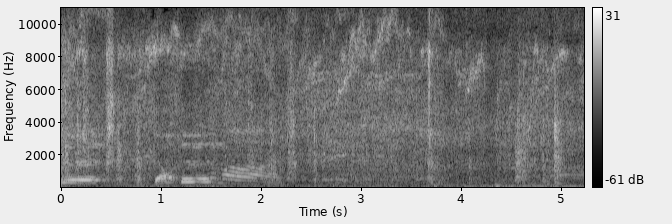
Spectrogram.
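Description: Small electric model cars whine as they race around a track.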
